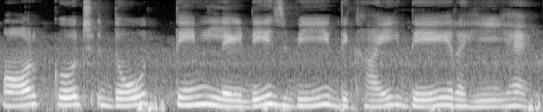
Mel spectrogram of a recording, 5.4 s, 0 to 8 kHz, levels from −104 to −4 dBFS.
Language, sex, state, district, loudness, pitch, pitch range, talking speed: Hindi, female, Madhya Pradesh, Umaria, -15 LUFS, 185 Hz, 170-205 Hz, 110 wpm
